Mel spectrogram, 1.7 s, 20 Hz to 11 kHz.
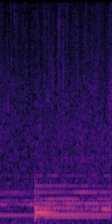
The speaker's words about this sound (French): Nous sommes le 19 avril 1906, rue Kellermann, dans le 13e arrondissement de Paris. C'est ici que vit la famille Curie. Irène a 9 ans. Elle observe la pluie frapper les carreaux de l'appartement pendant que sa petite sœur, Ève, joue à côté d'elle.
